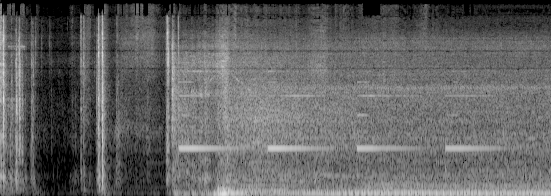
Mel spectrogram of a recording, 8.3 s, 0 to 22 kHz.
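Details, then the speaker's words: BMW Z8 E52 after about 5 months stored, battery flat over winter but recovered: a short crank, instant firing and a smooth, even idle under a dash chime, valvetrain sounding good; possible rub from the fan or charger lead. "She couldn't be bothered less. Even the valve train sounds good. Usually S52s are kind of cranky when they've been let stand."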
